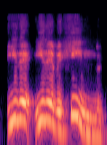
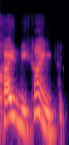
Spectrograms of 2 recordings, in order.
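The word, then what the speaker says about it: Hidebehind: O ide behind, pero en realidad, claro, hay que pronunciarlo en inglés, porque es Estados Unidos, como hide behind, que básicamente se traduce como el que se esconde detrás, ¿no?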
